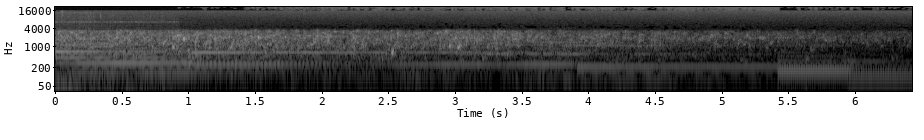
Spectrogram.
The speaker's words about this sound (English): as she records a persistent flow of brownish water gurgling like a creek right past the doorway. You can see formless blobs quickly floating by as the water exits the building. "This is the water coming out of the library. You can see it flowing.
